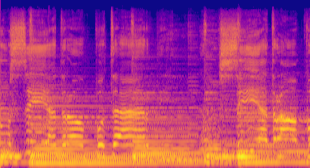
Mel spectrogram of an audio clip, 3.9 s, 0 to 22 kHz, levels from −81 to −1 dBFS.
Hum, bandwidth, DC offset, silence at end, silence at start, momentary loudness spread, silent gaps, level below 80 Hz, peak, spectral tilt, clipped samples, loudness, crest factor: none; 18.5 kHz; under 0.1%; 0 s; 0 s; 7 LU; none; -38 dBFS; 0 dBFS; -4.5 dB/octave; under 0.1%; -12 LUFS; 12 dB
